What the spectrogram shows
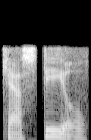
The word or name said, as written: Castile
